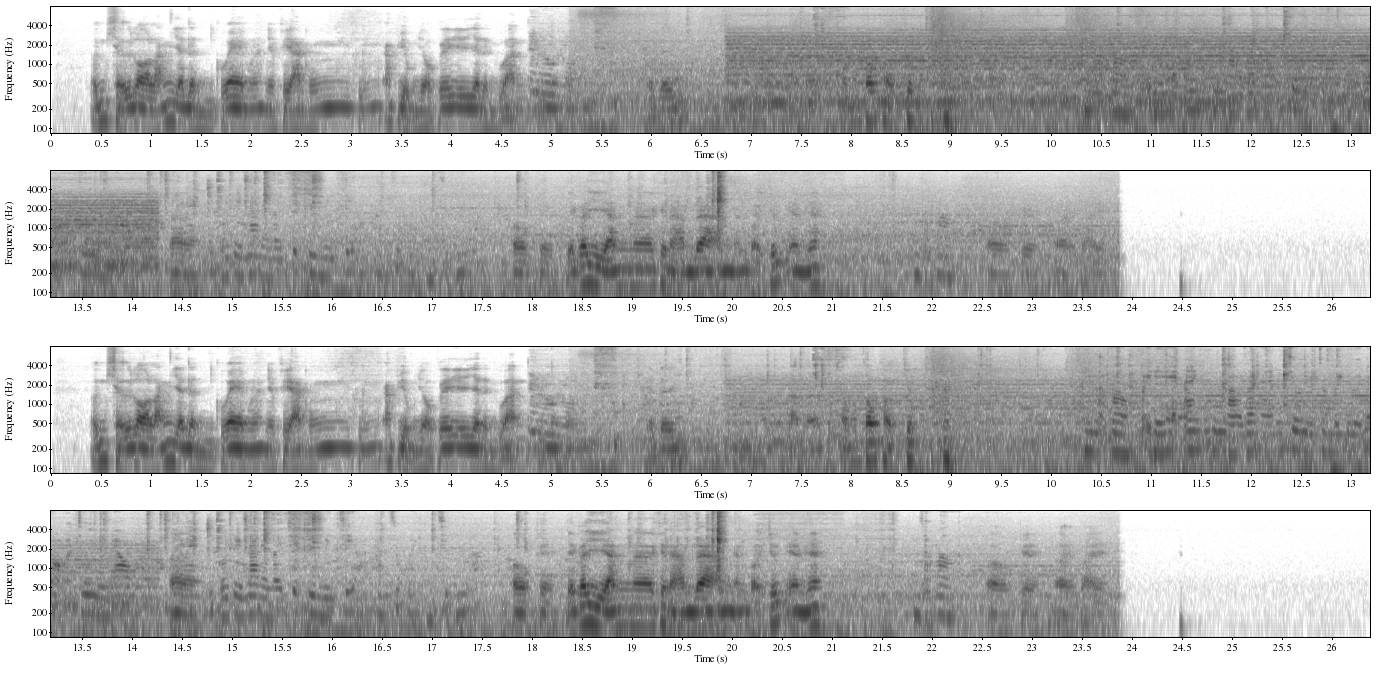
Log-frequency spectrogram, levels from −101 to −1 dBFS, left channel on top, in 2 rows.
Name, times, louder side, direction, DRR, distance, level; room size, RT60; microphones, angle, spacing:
voice 1, 0.4-5.4 5.9-9.3 11.1-11.2 14.4-14.7 17.8-20.9 22.5-23.8, right 3 dB, 40° right, 1.3 m, -35 dB
sound 1, 4.8-21.6, right 3 dB, 20° right, 3.1 m, -42 dB
sound 2, 5.2-23.9, left 3 dB, 20° left, 0.5 m, -46 dB
sound 3, 6.7-14.3, left 8 dB, 80° left, 0.5 m, -38 dB
voice 2, 10.3-14.1 14.5-17.5 21.8-22.3, right 4 dB, 70° right, 0.9 m, -41 dB
9.1 x 3.2 x 4.6 m
head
